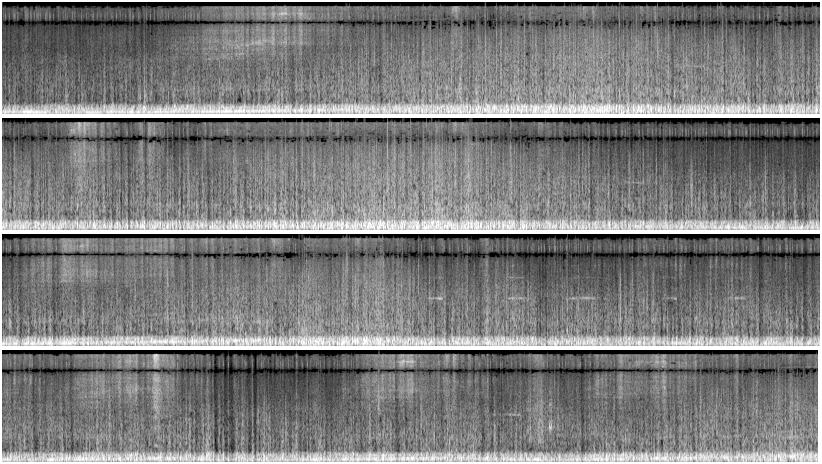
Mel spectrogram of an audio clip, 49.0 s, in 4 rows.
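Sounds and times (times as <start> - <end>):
car engine running hard: 0.0 - 49.0
wind buffeting on microphone: 0.0 - 49.0.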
